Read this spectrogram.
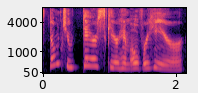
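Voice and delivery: high, loud, frightened warning; alarmed scream. A narrator's reading. Grace forbidding Amy to scare it their way, alarmed scream. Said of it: "screamed Grace".

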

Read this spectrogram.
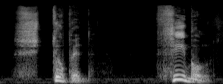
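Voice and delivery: intense, half-whispered self-scolding, then voiced; self-reproach. A narrator's reading. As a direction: curse yourself under your breath, word by word. Berating himself in his thoughts.

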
